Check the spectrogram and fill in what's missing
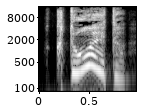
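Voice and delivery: mild alarm from mother bear; frightened. A narrator's reading. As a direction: jump back with a startled question. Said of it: "испуганно спросила она".

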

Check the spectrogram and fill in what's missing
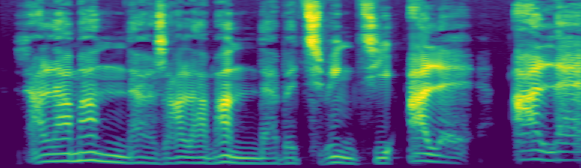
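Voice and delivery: loud, high roar of rage; furious bellow. A narrator's reading. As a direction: bellow it out, surging on the last word. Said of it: "brüllte der Konrektor Paulmann in höchster Wut".

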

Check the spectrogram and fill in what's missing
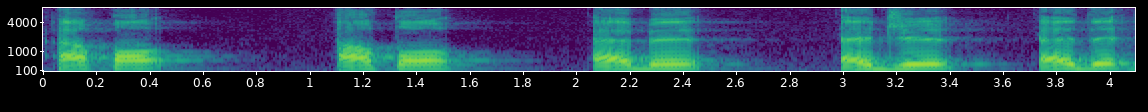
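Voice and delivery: أق, أط, أب, أج, أد each a quick sharp bounce; short crisp qalqala. Shown as a demonstration. Teacher drilling the letters with short qalqala. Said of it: "أقصر ما تكون".

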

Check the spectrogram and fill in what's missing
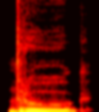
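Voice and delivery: high, loud divine question; echoing ethereal energy being. A narrator's reading. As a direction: ring out high and sharp. Goddess asks in dream.

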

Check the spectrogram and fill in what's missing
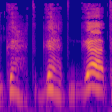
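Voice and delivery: high cries, the last loudest; sobbing. A narrator's reading. Olga curses her tormentor, sobbing cry. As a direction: spit out each word through tears. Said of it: "рыдала Ольга".

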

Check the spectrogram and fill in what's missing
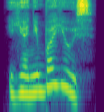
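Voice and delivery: blurted out firmly. A narrator's reading. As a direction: blurt it, resolute. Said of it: "выпалила она твёрдо". (твёрдо, выпалив)

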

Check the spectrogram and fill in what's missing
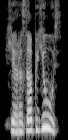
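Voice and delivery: loud, slow panicked cry while falling; I'm going to crash, loud and scared; frightened cry. Acted. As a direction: shout it out in fear of crashing. Falling from the sky, fear.

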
